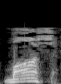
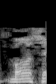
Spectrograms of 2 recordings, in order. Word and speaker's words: Maus: Now, Acura, Moss Acura, and Moss is spelled M-A-U-S, competes very favorably with other luxury brands.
